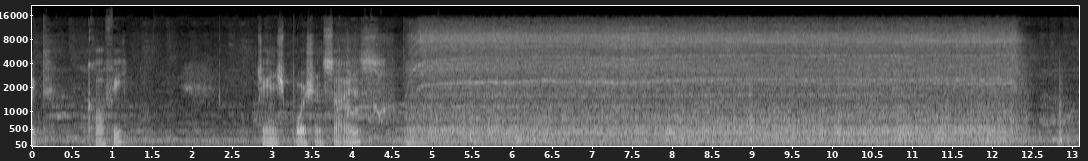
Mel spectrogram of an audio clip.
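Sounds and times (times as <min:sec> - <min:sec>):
coffee grinder grinding beans: 0:04.6 - 0:12.5.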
